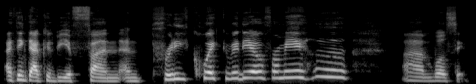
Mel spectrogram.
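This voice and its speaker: A woman hosting a casual live coding stream, thinking out loud as she works and often trailing off and rephrasing. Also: on the high side, big pitch swings, normal speed, dry recording, studio quality. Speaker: host, web developer live coding.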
